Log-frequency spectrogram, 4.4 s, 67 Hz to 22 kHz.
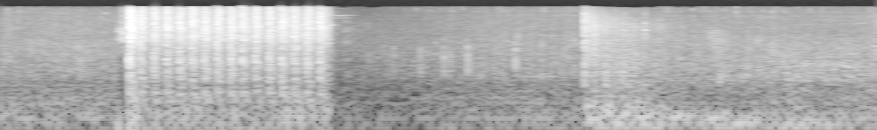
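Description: Aircraft machine guns on an I-15bis biplane in War Thunder ground-attack play: one rapid rattling burst of about a second, a short pause, then a second sustained burst under steady engine drone.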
